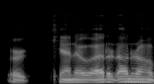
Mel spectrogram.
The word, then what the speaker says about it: Kanno: was composed by Yoko Kanno or ken-oh added on drama pronounce her it's like ka and n oh right so basically she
